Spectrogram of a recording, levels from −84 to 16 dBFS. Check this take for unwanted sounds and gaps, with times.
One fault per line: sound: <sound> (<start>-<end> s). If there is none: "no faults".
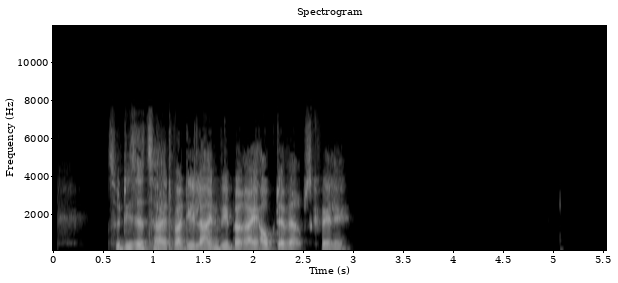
no faults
